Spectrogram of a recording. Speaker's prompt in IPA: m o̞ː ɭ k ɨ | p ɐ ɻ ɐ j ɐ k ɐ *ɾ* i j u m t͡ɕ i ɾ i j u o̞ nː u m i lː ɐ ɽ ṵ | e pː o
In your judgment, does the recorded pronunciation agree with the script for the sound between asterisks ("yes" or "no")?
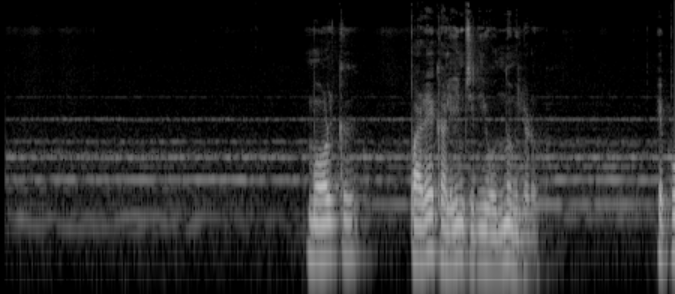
no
